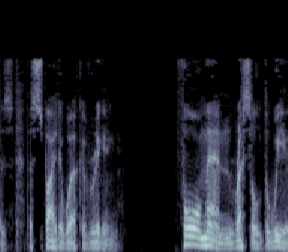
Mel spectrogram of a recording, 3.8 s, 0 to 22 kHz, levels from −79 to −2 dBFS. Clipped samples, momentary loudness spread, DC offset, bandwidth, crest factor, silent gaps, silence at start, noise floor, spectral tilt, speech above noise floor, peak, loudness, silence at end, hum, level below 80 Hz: under 0.1%; 11 LU; under 0.1%; 8.8 kHz; 18 dB; none; 0 s; -83 dBFS; -5.5 dB/octave; 59 dB; -6 dBFS; -24 LUFS; 0 s; none; -42 dBFS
